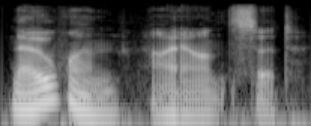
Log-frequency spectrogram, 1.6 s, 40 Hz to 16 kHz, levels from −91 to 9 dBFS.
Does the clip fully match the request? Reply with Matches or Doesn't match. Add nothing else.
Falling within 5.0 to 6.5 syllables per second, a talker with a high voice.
Doesn't match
